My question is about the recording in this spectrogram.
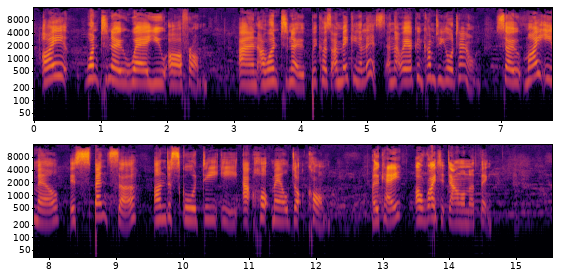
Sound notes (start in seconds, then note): none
